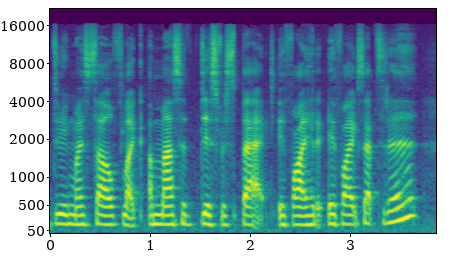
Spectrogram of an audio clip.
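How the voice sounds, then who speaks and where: Speaking with an American accent, the woman has a fairly low pitch. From international upbringing: New York, Caribbean, Bangkok, then England. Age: 20s. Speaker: entrepreneur. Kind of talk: casual interview chat. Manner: animated, many fillers and laughs.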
